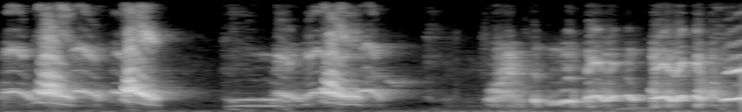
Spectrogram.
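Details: White-crested laughingthrush, a kept cage bird, singing: loud chattering phrases with harsh squawky notes in bursts, a pause, then a busier run of jumbled warbled notes.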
